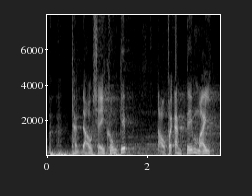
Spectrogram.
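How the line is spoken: Demon's hateful howling. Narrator (Vietnamese): con quỷ, miệng không ngừng kêu gào lên oán hận

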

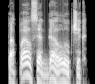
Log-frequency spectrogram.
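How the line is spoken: Creaky voice in one breath. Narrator (Russian): одним выдохом проскрипел Алекс

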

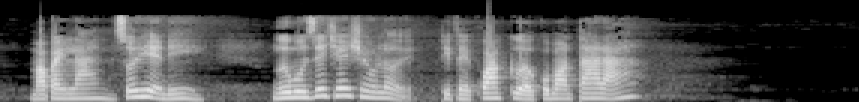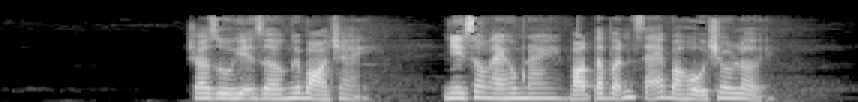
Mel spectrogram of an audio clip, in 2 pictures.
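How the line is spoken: Loud shout. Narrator (Vietnamese): Lâm Hiểu Phong hét lớn

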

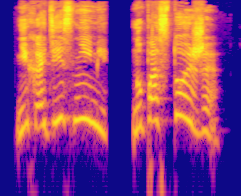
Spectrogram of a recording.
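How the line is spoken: Shouted out. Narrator (Russian): выкрикнула Астра

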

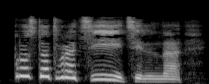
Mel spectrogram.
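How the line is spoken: Happy sigh. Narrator (Russian): счастливо вздохнул Шамбрен

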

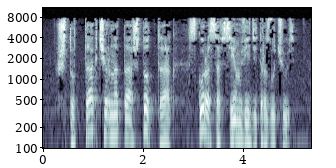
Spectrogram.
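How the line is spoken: Grumbled. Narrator (Russian): проворчал

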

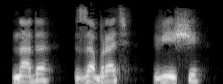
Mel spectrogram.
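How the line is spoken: Young woman, slight growl. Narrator (Russian): сказала чуть рычащим голосом девушка

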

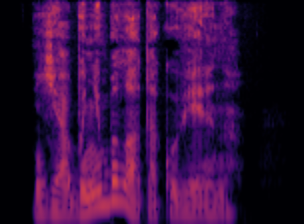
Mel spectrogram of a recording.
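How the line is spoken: Even voice. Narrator (Russian): ровным голосом отвечает Мерседес

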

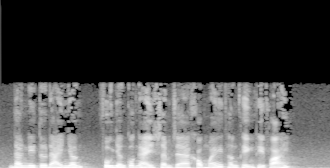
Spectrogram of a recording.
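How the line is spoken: Smiling. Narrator (Vietnamese): Khắc Lý Tư Đế mỉm cười nói

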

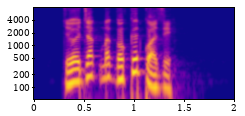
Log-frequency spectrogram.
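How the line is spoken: Cold reply. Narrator (Vietnamese): Nguyên Bình lạnh lùng đáp

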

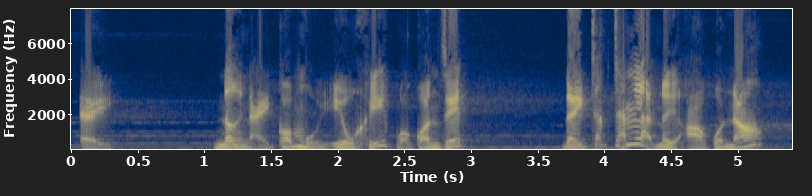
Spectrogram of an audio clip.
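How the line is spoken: Sudden exclamation. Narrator (Vietnamese): Bất giác lão kêu lên

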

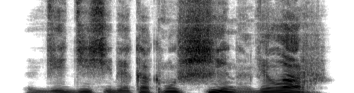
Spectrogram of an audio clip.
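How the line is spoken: Through gritted teeth. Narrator (Russian): Сквозь зубы процедил Хейвуд

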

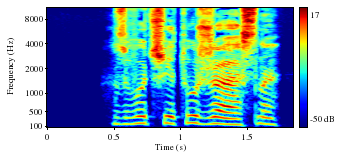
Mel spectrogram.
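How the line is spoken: Trembling voice, near tears. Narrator (Russian): дрожащим голосом проговорила Лиззи, вот-вот готовая заплакать

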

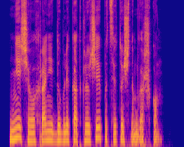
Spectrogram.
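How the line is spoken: Snorting chuckle. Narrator (Russian): хмыкнул Макс

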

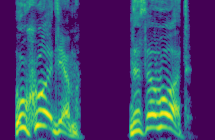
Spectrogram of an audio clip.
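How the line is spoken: Shout. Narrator (Russian): крикнул Роман

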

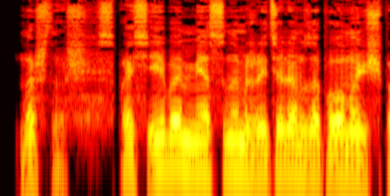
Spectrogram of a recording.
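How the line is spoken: Mumble. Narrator (Russian): пробормотал Холт

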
